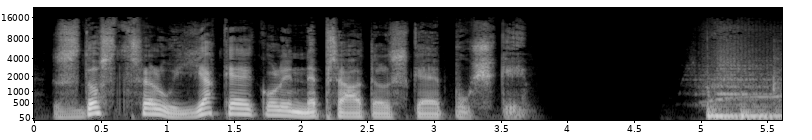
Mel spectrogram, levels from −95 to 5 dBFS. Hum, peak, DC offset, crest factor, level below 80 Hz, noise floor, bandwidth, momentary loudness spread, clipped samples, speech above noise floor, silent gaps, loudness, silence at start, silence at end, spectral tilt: none; -2 dBFS; under 0.1%; 20 dB; -40 dBFS; -56 dBFS; 16 kHz; 9 LU; under 0.1%; 35 dB; 3.88-4.53 s; -22 LUFS; 0.15 s; 0 s; -5.5 dB/octave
